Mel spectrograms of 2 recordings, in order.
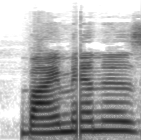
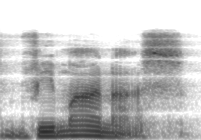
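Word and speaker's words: vimanas: Bmanas are these levitating ships that are found in the vadas in the mahabara and in the piran.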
